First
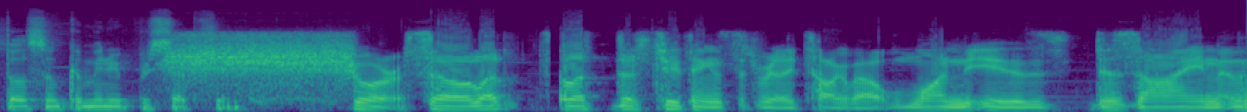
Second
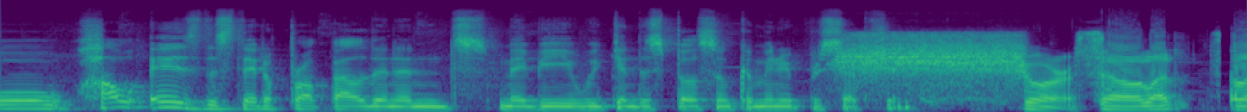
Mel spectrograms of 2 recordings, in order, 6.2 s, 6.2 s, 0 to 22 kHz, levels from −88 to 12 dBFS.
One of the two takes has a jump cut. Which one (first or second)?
first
